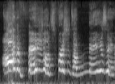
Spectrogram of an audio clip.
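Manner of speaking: loud, high burst of admiration; thrilled fan reaction; excited gushing. Real, not acted. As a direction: gush loudly over the drawing.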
